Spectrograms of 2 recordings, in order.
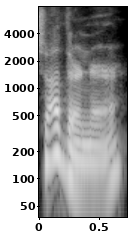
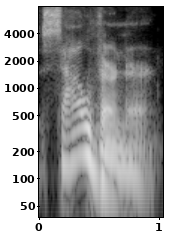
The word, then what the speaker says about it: Southerner: Pero ya cuando ponemos Southerner, es la misma palabra, South, pero no se pronuncia South. No es Southerner.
